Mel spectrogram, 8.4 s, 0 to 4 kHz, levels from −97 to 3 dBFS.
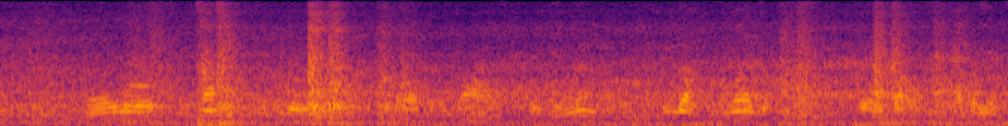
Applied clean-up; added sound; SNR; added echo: none; Subway, metro, underground; 0 dB; reverberation time 1.4 s.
